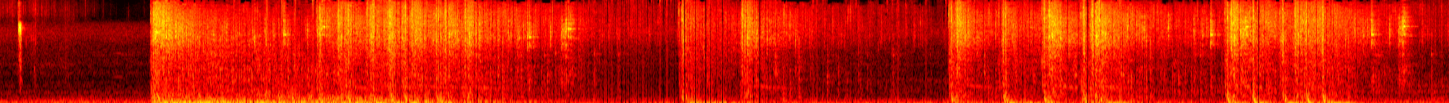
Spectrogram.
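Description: In a VR ghost town mine ride shooting gallery, a sudden heavy explosion booms out after a quiet moment, followed by more rumbling blasts and thuds that come and go at close range.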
